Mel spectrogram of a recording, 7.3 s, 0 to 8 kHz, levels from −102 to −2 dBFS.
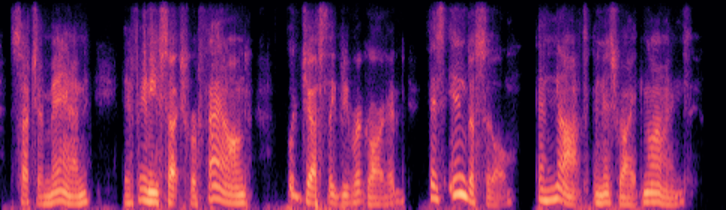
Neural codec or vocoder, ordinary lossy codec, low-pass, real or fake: codec, 16 kHz in and 24 kHz out, 1.1 kbps, FireRedTTS-2 codec; Opus, 16 kbps; 7.2 kHz; fake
